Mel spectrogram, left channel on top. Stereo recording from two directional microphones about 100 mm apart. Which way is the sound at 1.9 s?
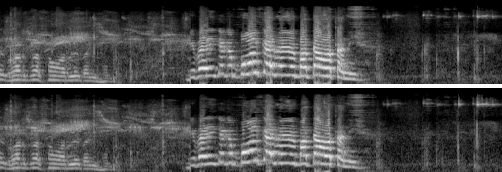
60° left (ahead or behind).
